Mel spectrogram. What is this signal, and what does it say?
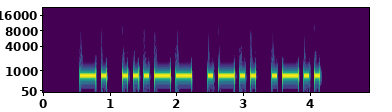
Morse code, heard as a keyed tone, about 17 wpm, 700 Hz. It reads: N3LL
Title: Speed Racing - USA 1x2 Call Signs 15wpm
